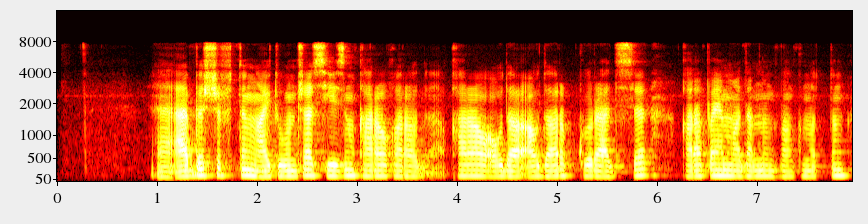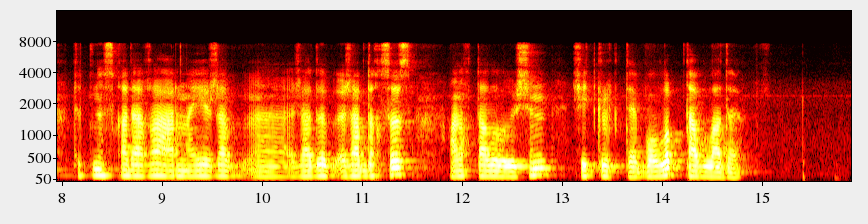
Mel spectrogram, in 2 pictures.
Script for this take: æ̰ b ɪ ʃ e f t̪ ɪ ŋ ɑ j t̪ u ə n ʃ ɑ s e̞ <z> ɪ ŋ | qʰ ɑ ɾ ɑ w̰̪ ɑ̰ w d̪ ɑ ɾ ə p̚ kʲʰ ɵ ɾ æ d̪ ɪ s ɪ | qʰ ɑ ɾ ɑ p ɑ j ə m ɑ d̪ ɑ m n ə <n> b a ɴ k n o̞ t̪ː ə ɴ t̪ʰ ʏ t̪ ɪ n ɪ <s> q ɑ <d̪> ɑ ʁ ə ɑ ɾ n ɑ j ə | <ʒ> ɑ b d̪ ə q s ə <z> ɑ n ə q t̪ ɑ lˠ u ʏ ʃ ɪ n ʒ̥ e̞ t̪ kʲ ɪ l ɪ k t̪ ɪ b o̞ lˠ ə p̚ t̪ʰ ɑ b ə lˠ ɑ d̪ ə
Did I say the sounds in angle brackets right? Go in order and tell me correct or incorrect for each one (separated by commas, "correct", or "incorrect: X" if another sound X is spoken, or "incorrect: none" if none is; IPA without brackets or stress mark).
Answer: correct, incorrect: ɴ, correct, correct, correct, correct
